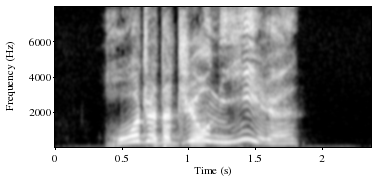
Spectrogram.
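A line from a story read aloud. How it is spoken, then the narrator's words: Shouting. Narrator (Chinese): 那人在马上冲邢德喊道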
